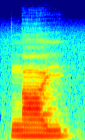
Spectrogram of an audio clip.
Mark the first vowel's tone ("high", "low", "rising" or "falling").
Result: high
